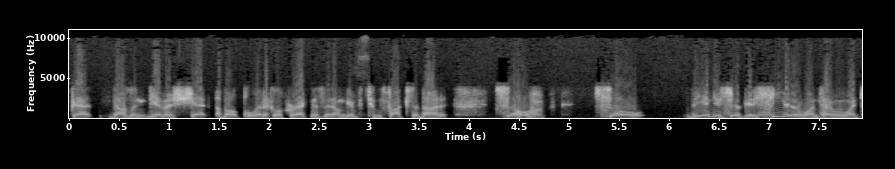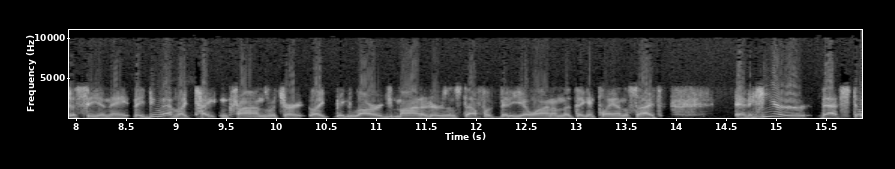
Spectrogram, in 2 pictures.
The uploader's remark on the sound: Phone calls.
